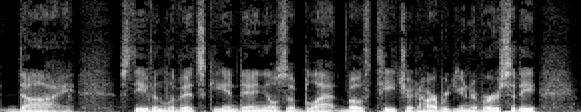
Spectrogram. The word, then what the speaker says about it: Ziblatt: Daniel Ziblatt, thanks for joining us.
